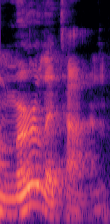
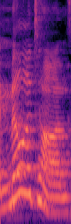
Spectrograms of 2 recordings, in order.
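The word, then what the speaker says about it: mirliton: I thought they were called Merliton. – Well, that's how you say it, because you're not from here. But nobody told me. – But good Southern people say Milliton stuffing.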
